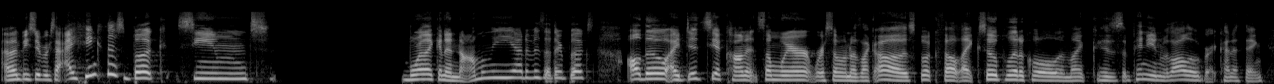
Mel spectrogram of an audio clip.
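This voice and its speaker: A woman chats casually as co-host of a book podcast. Her voice sits at a middling pitch, recorded dry with very little room sound. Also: fairly quick, dry recording.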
